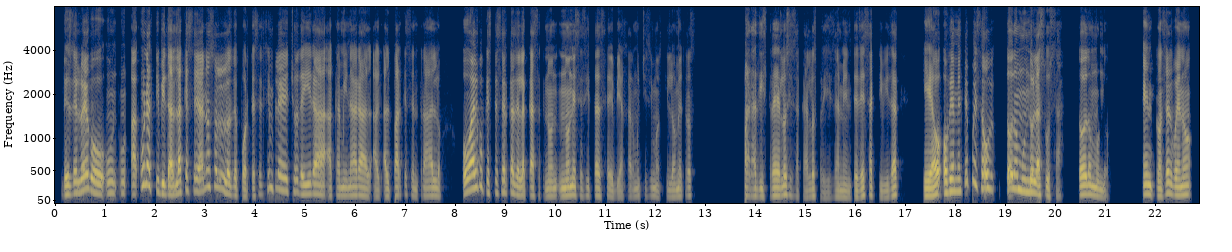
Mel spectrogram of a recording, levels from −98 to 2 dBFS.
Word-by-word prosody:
Desde 140 +4 +2
luego, 185 -4 +4
un 160 0 -4
un 160 0 -8
ah, 145 0 0
una 290 +1 +4
actividad, 180 - +3
la 165 +3 +4
que 210 - -4
sea, 190 -2 +1
no 255 +2 -3
solo 250 -3 -4
los 155 -7 +2
deportes, 115 -1 -5
el 145 - -13
simple 220 -4 -1
hecho 180 0 -6
de 140 -4 0
ir 150 +2 0
a 150 -1 +3
a 115 - -6
caminar 120 +2 -4
al 120 -3 -1
al 105 -1 -8
al 110 0 -5
parque 125 +2 -5
central 115 -1 -7
o 110 - -11 0.4
o 195 - +6
algo 245 +3 +5
que 165 - -4
esté 165 +1 -11
cerca 170 +1 -2
de 135 -4 0
la - - +1
casa, 120 -3 -3
no 110 +2 -5
no 115 +2 -1
necesitas, 115 -3 -4
eh, 110 -2 -6
viajar 95 +1 -13
muchísimos 115 +1 -14
kilómetros 105 +4 -9 1.0
para 115 -2 -4
distraerlos 115 +4 -1
y 125 - -15
sacarlos 105 +1 -9
precisamente 95 +2 -9
de 110 +4 -1
esa 125 +1 -5
actividad 95 -4 -4 0.5
que 115 0 +6
o-obviamente, 185 +2 +4
pues 295 -8 -4
hoy 220 -1 +3 0.2
todo 220 -1 +5
mundo 180 -4 +4
las 155 -4 +4
usa, 115 -5 -7 0.3
todo 140 +1 +5
mundo. 110 -6 -3 0.7
Entonces, 145 +1 +1
bueno 130 +2 +1
130 Hz, 165 wpm, -23 LUFS, 115-170 Hz, 1.0 s, o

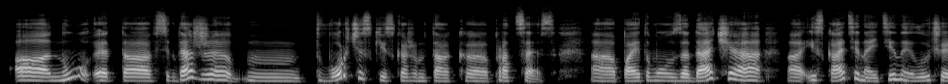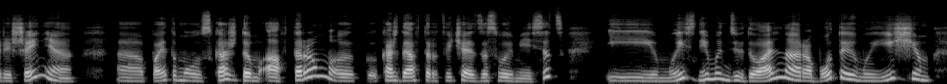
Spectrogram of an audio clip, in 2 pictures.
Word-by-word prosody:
А, 185 -3 +5
ну, 235 - -4
это 175 -2 +2
всегда 195 - +2
же, 230 -7 +1
м, 165 -4 -8
творческий, 190 - -1
скажем 170 -1 -5
так, 155 -2 -3
э, 155 -3 -1
процесс, 160 - -2 0.4
а, 155 -3 -1
поэтому 170 +3 -1
задача, 185 - +4 0.2
а, 170 -2 0
искать 200 - 0
и - - +2
найти 155 - -3
наилучшее 185 -2 -2
решение. 155 - 0 0.4
А, 155 -2 -5
поэтому 175 -1 -2
с - - 0
каждым 195 -5 +3
автором 205 - +3
э, 160 -2 -2 0.3
каждый 180 -2 +3
автор 175 -1 -1
отвечает 165 -1 0
за 160 - -2
свой 160 0 -2
месяц, 210 - -4 0.4
и 165 -3 -5
мы 160 - -1
с 290 -8 -5
ним 245 +6 0
индивидуально 195 - +3
работаем 195 - 0
и 160 - -6
ищем, 225 - 0
175 Hz, 125 wpm, -23 LUFS, 160-205 Hz, 0.4 s, А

